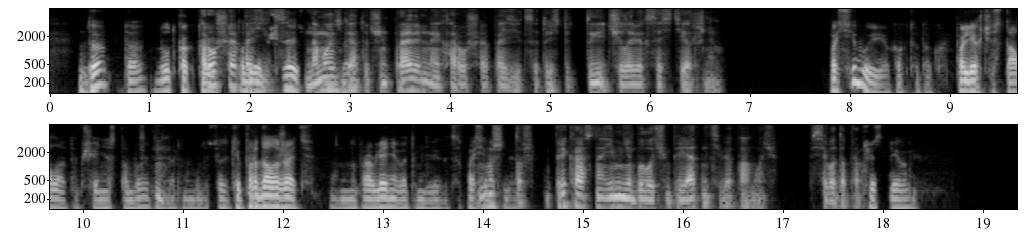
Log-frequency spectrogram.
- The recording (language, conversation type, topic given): Russian, advice, Как мне понять, что действительно важно для меня в жизни?
- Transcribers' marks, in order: other background noise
